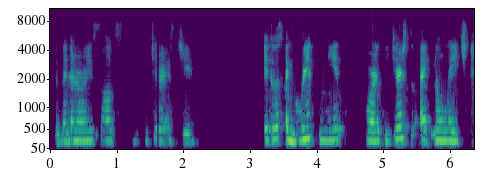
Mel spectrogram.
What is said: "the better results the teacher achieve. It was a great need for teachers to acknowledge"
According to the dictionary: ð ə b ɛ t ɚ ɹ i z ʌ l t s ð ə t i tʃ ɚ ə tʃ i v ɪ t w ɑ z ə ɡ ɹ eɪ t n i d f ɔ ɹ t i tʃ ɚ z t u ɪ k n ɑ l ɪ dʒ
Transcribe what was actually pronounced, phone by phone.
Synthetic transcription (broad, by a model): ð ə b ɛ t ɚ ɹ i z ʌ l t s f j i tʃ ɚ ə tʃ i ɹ ɪ t w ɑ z ə ɡ ɹ eɪ t n i d f ɔ ɹ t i tʃ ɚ s t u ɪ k n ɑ l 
